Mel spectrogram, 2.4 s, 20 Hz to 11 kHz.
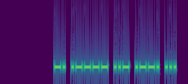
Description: Morse code, heard as a keyed tone, about 44 wpm, 700 Hz. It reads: N1UPS
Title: USA Call Signs - 5 Characters - Repeated 3x - 45wpm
